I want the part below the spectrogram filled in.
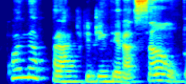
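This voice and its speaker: A woman's voice: mid-range voice, sing-song, fairly quick. A middle-aged woman teacher giving an online lecture to her students, speaking conversationally and often checking in with them, recorded on a computer microphone.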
